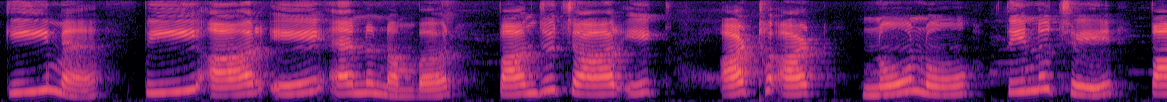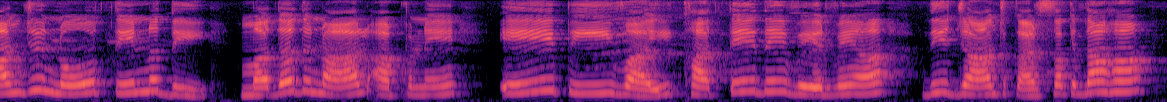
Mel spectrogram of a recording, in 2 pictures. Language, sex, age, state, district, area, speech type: Punjabi, female, 45-60, Punjab, Amritsar, urban, read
